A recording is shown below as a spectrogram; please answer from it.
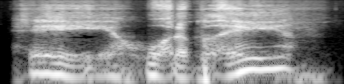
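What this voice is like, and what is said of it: Creepy horror doll character voice. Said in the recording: “in my best Chucky voice”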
